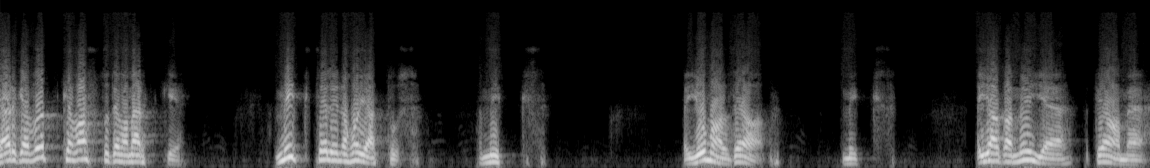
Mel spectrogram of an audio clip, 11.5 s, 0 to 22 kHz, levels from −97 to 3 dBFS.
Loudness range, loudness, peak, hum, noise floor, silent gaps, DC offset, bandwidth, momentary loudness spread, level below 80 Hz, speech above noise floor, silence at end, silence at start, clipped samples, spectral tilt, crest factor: 3 LU; -18 LUFS; -4 dBFS; none; -78 dBFS; none; under 0.1%; 5.4 kHz; 14 LU; -56 dBFS; 60 dB; 0.05 s; 0 s; under 0.1%; -10 dB/octave; 16 dB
